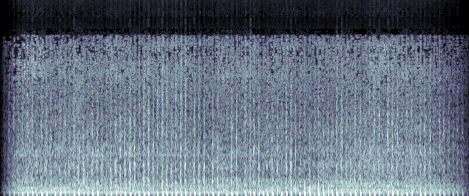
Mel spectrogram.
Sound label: Helicopter Startup Ringtone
